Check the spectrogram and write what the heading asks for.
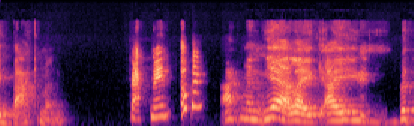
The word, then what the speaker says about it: Backman: Because I do have in the Swedish, I have two dots over the A, and it's Right. pronounced ä. So in the Swedish, it would be Beckman, but in American or English, it would be just Backman, I think.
